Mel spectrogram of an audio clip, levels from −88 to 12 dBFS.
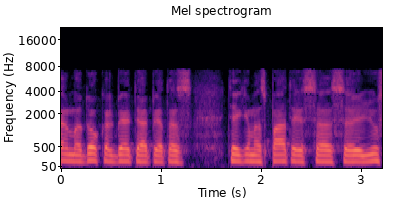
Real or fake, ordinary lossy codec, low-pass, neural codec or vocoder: fake; MP3, 48 kbps; 7.2 kHz; codec, 16 kHz, 8 kbps, FunCodec, trained on Chinese and English, 25 frames a second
